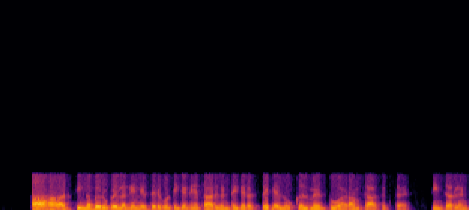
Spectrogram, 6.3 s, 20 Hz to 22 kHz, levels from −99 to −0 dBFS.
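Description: Throughout, the speech runs through the Bluetooth CVSD headset codec. Nothing passes above 4 kHz, and s sounds turn scratchy over a granular hiss, unlike the clean dullness of a simple low-pass.

At 2.41 s a Bluetooth headset packet repeated gives one small tick. From 3.52 to 3.55 s, repeats every 3.75 ms make a steady buzz near 267 Hz, which fits about four lost packets. Its fixed pitch tells it apart from irregular dropout clicks.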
